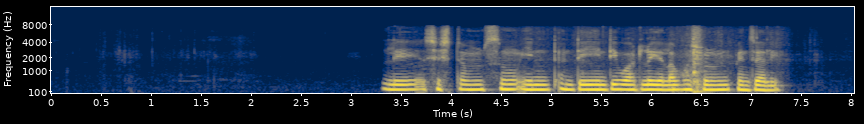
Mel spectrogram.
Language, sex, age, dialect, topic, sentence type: Telugu, male, 18-24, Utterandhra, agriculture, question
